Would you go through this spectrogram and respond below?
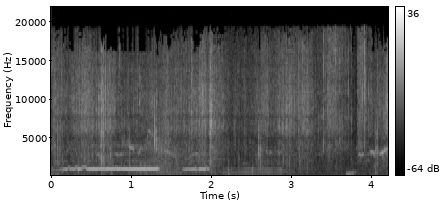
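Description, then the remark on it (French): Hens cluck while watching people gather plants: a drawn-out, squawking call followed by a few shorter, quieter clucks, with faint rustling in the background. “Les pauvres poules là qui nous voient ramasser”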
